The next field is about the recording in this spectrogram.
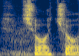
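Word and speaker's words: Kyaw Kyaw: His name is, the spelling would say Kiao Kiao, but his name is actually, the way you mention, you pronounce it is actually Cho Cho, isn't it?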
